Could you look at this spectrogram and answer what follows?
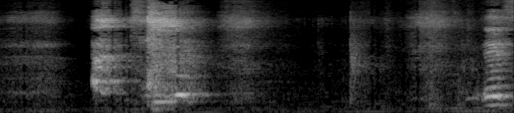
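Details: Woman sneezing from apparent allergies while presenting products, saying her voice is getting nasal: a quick in-breath, then a sharp, explosive sneeze and a softer second burst; sneezing.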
